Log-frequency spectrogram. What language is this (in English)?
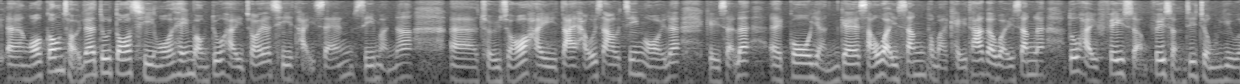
Cantonese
